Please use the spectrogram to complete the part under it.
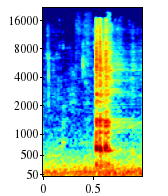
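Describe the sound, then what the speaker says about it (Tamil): A cooking pot set down on a stove and covered with its lid while potatoes are boiled for cutlets: one brief metallic clink and clatter, close and moderately loud, in an otherwise quiet kitchen. "இப்போ அப்படியே அடுப்பில் தூக்கி வச்சு ஒரு மூடியை போட்டு மூடிடுவோம்"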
